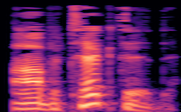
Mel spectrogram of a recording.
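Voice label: "obtected", British English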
